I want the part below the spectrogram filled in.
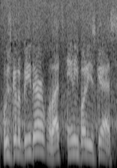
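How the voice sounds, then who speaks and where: A man announcing a pregame football broadcast on the radio, running through trivia in a brisk, fact-filled way. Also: sits high, mellow, slight background noise, rough recording.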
